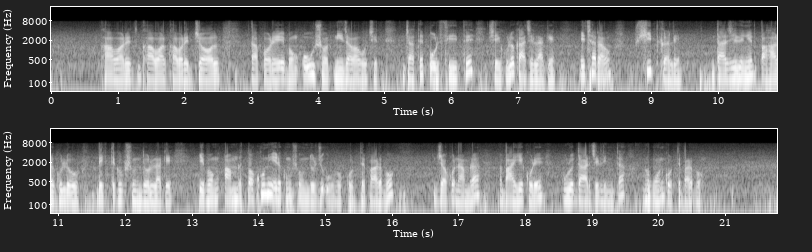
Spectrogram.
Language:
Bangla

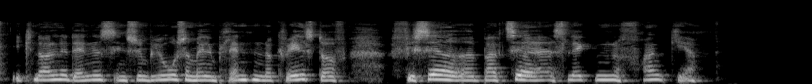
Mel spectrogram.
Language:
Danish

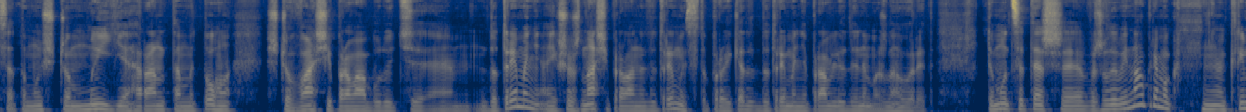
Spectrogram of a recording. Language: Ukrainian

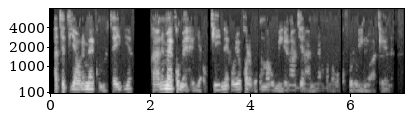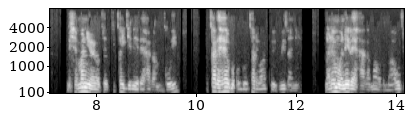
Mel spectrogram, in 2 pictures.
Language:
Kikuyu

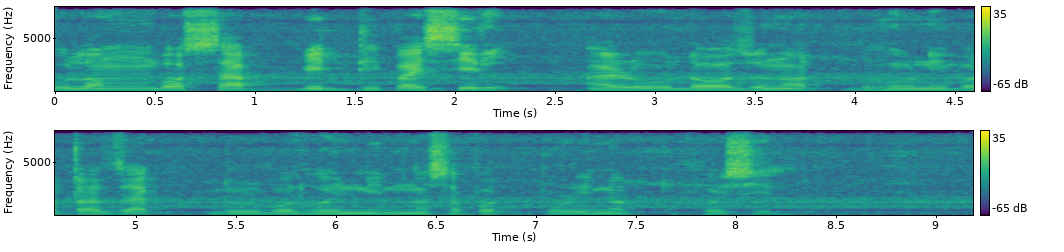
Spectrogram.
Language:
Assamese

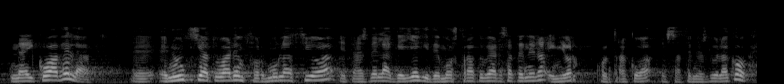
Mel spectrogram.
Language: Basque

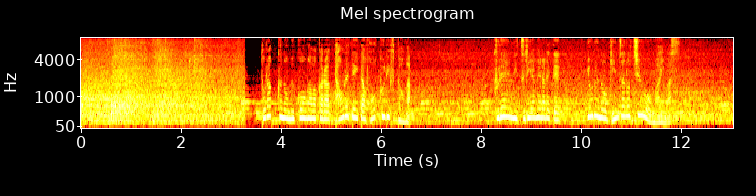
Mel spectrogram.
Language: Japanese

